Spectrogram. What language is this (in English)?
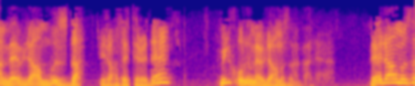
Turkish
